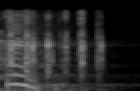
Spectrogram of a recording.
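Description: A quick run of about five or six crisp typewriter key strikes, close and clear, follows a short sliding vocal sound and ends in silence.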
